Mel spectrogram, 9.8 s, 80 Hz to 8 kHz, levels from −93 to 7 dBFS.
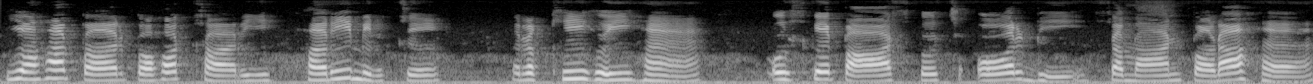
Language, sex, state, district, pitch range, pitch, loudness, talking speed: Hindi, female, Punjab, Pathankot, 200-245 Hz, 215 Hz, -14 LUFS, 105 wpm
